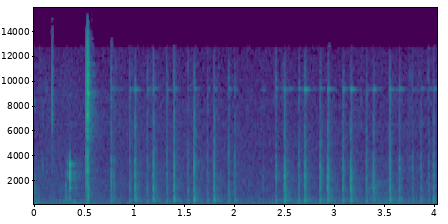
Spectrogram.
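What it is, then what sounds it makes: Selenite crystal point. Light tapping on a selenite crystal point, received as a birthday gift and regarded as a cleansing crystal. About 25 quiet, bright clicks come in an uneven patter, each dying away almost instantly, with one sharper tap near the start.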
